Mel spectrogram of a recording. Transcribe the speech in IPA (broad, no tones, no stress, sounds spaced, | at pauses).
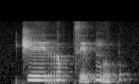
t͡ʃ eː r ɔ p t͡s ḛ p ŋ o̰ p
